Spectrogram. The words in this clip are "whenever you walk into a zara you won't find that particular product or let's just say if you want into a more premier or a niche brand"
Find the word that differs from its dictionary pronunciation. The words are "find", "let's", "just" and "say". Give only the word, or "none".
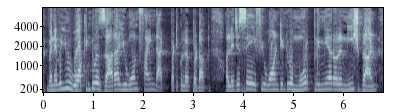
let's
